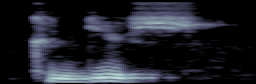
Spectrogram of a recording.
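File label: "conduce", British English; pronunciations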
